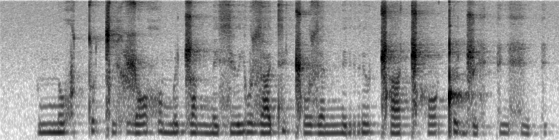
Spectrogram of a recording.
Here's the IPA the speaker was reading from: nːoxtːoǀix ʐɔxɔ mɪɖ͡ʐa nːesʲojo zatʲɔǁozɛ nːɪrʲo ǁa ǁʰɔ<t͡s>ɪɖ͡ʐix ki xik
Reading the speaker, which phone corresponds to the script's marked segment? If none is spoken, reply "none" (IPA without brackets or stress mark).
ǃ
